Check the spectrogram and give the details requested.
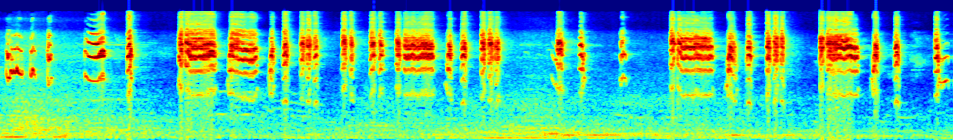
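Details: A female long-tailed shrike calls the male with loud, rasping, broadband squawks alternating with quick high chirps. The bursts come in rapid, uneven runs with brief pauses between them.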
